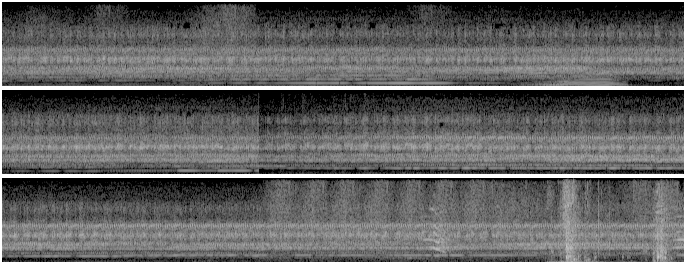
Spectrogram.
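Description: An animal's paws pad softly through grass.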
